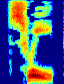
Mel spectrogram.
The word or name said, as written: sweep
